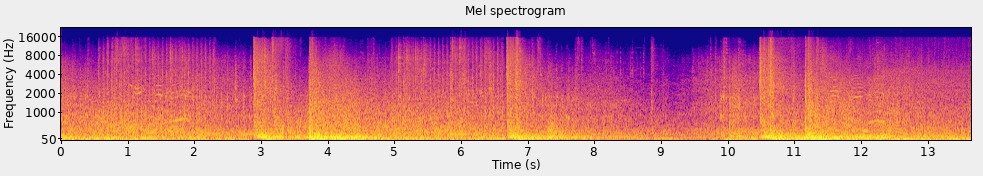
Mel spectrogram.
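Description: Video game tank battle with a main turret firing, repeated loud booming shots and bursts of rattling gunfire over a constant rumbling engine drone, spaced a few seconds apart.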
